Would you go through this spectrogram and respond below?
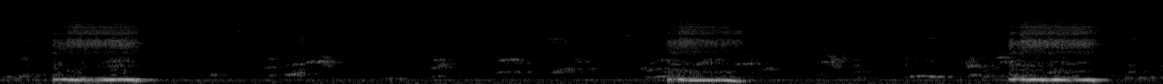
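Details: Dog with three low rumbling snores 3–4 seconds apart, quiet breathing and faint room sounds between; snoring.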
